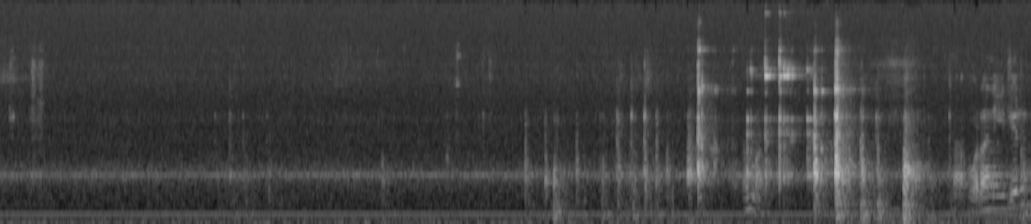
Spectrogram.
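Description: Steel transmission parts (clutch drum, hub and snap rings) clinking and knocking together as they are handled and worked apart. The sharp metallic clinks, some ringing briefly, come in a busy cluster from about halfway on, over a steady low hum.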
